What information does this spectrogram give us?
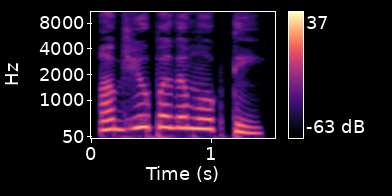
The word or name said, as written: ಅಭ್ಯುಪಗಮೋಕ್ತಿ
